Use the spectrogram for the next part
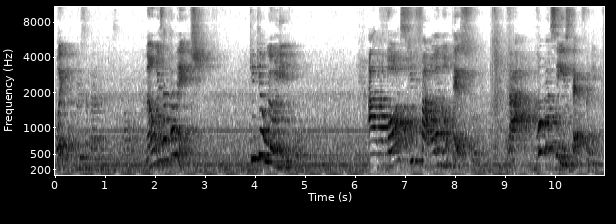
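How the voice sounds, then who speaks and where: Brazilian woman teacher, slow and high-pitched, patient questioning, recorded from afar in an echoey hall with audible noise. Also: animated. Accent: Brazilian Portuguese. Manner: explains patiently, quizzing students with questions. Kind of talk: classroom lesson on poetry. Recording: echoey hall from far off, noisy.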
